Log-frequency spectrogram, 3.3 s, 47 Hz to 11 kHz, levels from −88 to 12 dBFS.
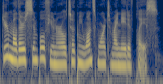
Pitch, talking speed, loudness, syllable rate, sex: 195 Hz, 220 wpm, -18 LUFS, 6.0 syllables/s, female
